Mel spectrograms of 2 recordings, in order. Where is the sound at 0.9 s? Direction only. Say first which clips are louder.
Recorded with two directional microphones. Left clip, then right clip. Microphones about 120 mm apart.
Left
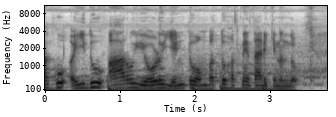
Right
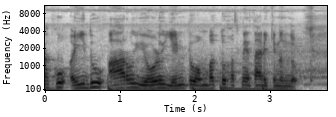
Right 2 dB; 5° left (ahead or behind).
